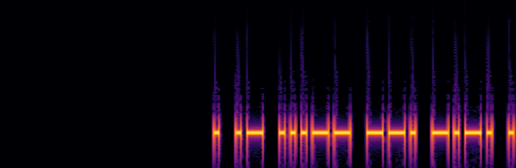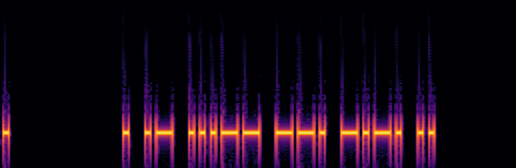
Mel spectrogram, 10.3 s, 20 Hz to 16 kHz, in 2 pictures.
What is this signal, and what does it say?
Morse code, heard as a keyed tone, about 21 wpm, 700 Hz. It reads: EA3GCI EA3GCI
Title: DXCC-100 Call Signs - 6 Characters - Repeated 2x - 22wpm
